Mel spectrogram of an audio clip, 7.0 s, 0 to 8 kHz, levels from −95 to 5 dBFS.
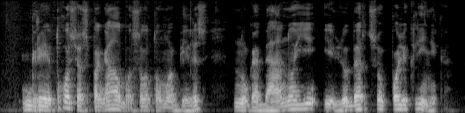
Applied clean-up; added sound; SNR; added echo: none; none; none; none.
